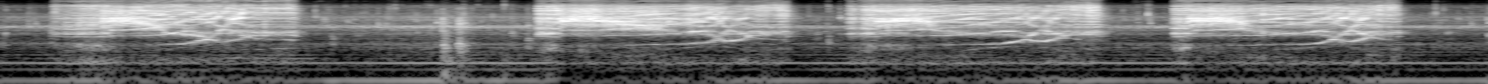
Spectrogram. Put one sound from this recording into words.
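A grinding wheel motor hums steadily.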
